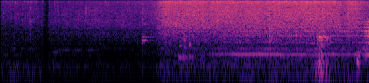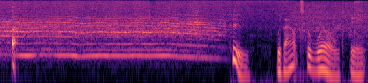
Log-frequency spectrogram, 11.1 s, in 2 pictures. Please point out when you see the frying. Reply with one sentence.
You can hear the frying from 0.0 to 11.0 s.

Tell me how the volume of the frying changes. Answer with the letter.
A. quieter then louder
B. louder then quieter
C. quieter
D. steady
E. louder
B.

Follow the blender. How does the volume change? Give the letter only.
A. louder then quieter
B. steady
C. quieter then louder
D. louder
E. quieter
D.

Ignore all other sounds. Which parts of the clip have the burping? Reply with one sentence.
The burping can be heard from 4.7 to 5.8 s.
